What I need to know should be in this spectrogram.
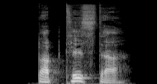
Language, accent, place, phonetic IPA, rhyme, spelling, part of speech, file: German, Germany, Berlin, [bapˈtɪsta], -ɪsta, Baptista, proper noun, De-Baptista.ogg
- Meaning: alternative form of Baptist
